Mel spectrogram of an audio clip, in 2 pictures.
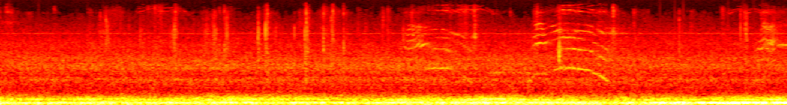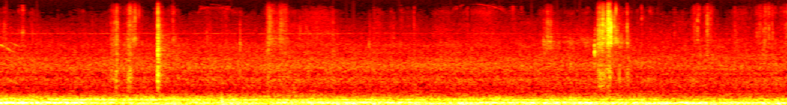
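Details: Kittens of the cat Taeng-on, named Leopard, Samlee, Durian and Daoruang, give a few thin, high meows that rise and fall around the middle of the clip, over a steady low rumble like passing traffic.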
